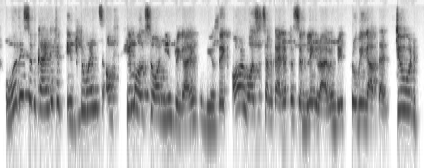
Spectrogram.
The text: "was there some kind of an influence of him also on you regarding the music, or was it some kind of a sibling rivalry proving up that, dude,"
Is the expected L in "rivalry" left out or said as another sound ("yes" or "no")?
yes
